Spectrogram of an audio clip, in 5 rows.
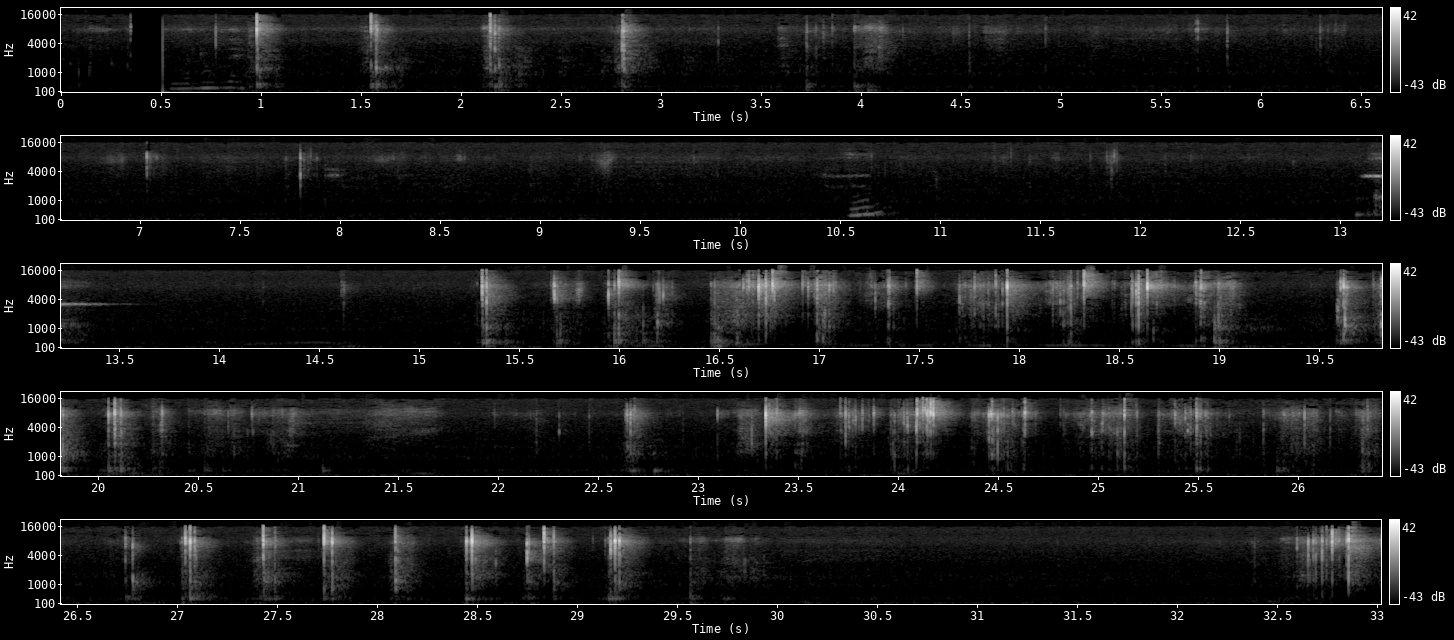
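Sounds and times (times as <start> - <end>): slime crackling with sharp pops: 15.2 - 20.4, 22.6 - 29.4.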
